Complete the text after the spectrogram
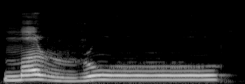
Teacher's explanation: یہاں آپ 3 لیٹرز کو ملا کر پڑھ رہے ہیں، جیسے مر رو، واو مدہ ہے، اس کو 2 سیکنڈ کے لیے کھینچیں گے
